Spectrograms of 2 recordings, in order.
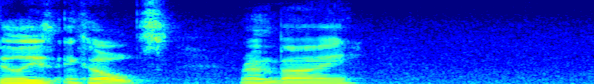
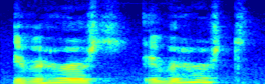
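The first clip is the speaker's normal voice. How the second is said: put-on higher-pitched kid, rising at the end; lightly pitched up like a child; young filly voice; 6 semitones higher than usual. A narrator's reading. Young filly answering her friend, higher child voice.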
